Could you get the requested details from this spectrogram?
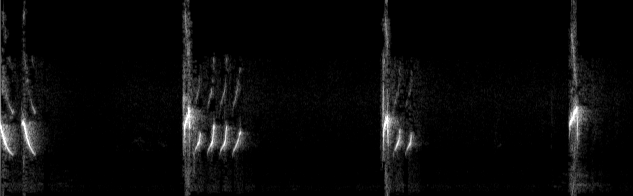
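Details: Cinereous tit lure sound for luring and training silent tits: sparse phrases of one sharp high note followed by two to four quick downslurred chirps, roughly every two seconds, with clean silence between.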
